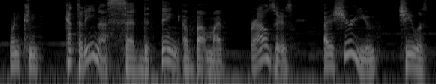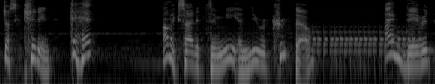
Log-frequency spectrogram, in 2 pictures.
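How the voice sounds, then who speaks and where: A man's voice: sits high, pitched above the performer's own voice, heavily acted. A man voicing an eager, chummy male recruiter in a video game, chatty and enthusiastic.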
